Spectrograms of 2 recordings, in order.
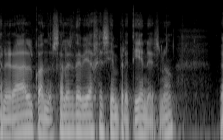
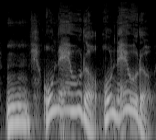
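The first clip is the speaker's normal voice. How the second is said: put-on much higher, slow, insistent old lady voice; imitating the shouting lady; 11 semitones higher, slower than usual. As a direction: squeak out the lady's demand for a euro. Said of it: "la señora le gritaba". (señora exigiendo con voz aguda y lenta)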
